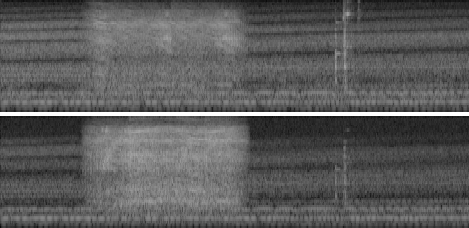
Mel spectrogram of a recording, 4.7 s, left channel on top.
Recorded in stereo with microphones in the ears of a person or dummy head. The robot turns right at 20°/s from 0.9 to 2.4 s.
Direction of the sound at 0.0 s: 75° left (ahead or behind).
